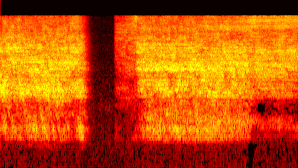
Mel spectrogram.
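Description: Pressurized pump-action toy water blaster shooting a jet of water into a paper cup, in two squirts. The first stops a little over a second in, and the second, longer one starts moments later and keeps going.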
